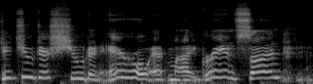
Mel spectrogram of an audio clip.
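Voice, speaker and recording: A put-on character voice, high-pitched, at a fairly slow pace over clear background noise. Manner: indignant.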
